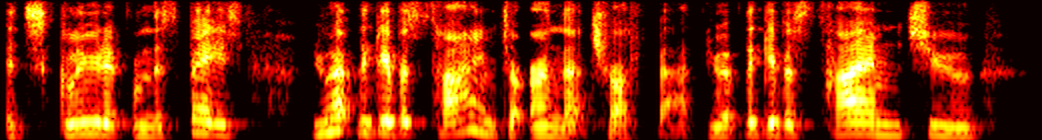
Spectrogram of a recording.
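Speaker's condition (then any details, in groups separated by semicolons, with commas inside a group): Deaf; difficulty pronouncing unfamiliar names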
